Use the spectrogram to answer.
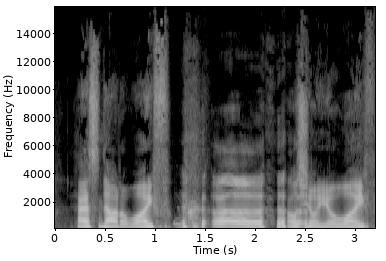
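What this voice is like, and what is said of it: Impression of a film character. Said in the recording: “my impression of Crocodile Dundee”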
